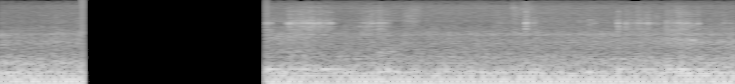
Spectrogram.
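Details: SsangYong Rexton, fairly new, driving after fixing winter interior rattles from loose wiring slapping a cover and missing clips, wrapped with bubble wrap: steady low road and engine rumble with no dashboard ticking or rattling.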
